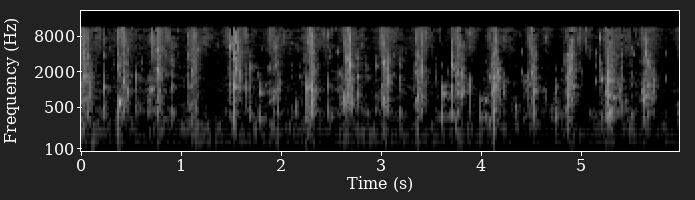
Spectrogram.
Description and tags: Hot-water bottle shaker loop
Jiggling a duck-shaped hot-water bottle in front of my Zoom H6. My neighbours must think I'm a retard.
bottle, duck, jug, loop, organic, percussion, rhythm, shaker, stereo, water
